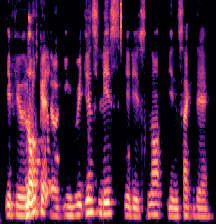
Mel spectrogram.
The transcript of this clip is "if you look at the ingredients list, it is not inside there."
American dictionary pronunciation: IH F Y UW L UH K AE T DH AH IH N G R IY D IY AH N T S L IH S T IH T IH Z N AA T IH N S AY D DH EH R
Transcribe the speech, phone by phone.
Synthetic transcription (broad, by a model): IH F Y UW N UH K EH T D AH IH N G R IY D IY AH N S L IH S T IH T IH S N AA T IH N S AY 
